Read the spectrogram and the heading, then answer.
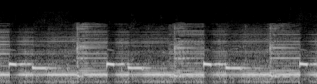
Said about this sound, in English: That's a very German thing, by the way, cuckoo clocks. Why Germans decided cuckoo clocks was a thing. We like to tell time, and we like the little birds who come out and go tweet, tweet, tweet.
